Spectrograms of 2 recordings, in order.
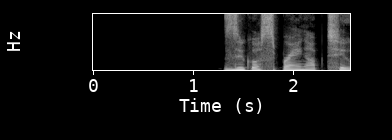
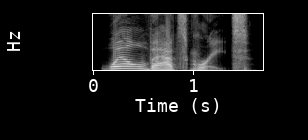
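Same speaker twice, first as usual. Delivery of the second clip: slow, loud, dripping sarcasm; sarcastic; 5 semitones higher, 7 dB louder, much slower than usual. A narrator's reading. Sokka mocking the earthbending claim, sarcastic. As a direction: drag out the fake praise. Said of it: "Sokka interjected sarcastically".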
